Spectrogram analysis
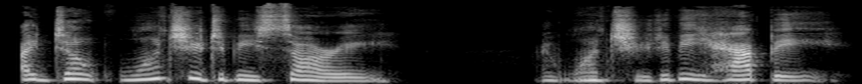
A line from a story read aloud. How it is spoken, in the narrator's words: Jafar growls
